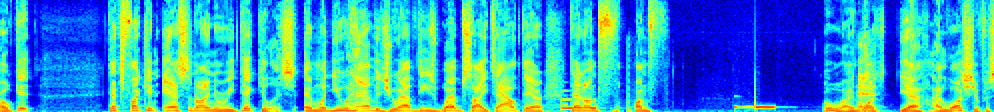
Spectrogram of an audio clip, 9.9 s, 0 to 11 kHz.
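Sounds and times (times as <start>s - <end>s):
speech: 0.0s - 0.5s, 1.1s - 6.7s, 8.2s - 9.9s
electronic beeping on a phone line: 5.6s - 6.2s, 7.4s - 7.9s.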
